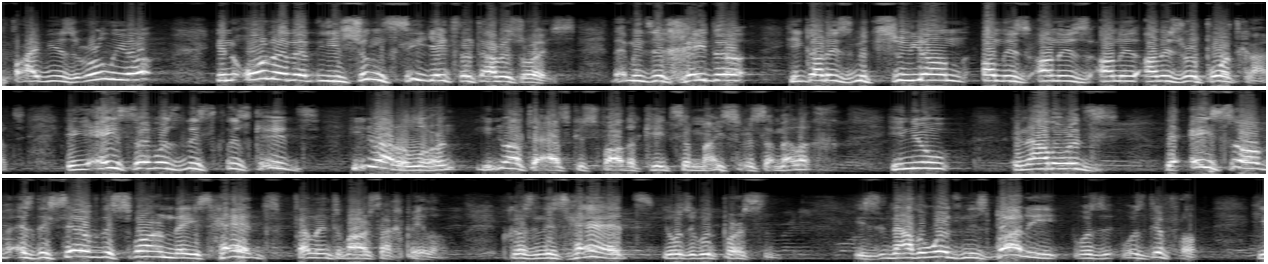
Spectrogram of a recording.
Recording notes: Shiur recorded in Yeshivas Ohr Reuven, Monsey, NY.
